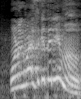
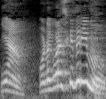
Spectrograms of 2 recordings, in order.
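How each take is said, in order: First: Insistent challenge. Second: Low, pointed "தெரியுமோ" question; challenging retort. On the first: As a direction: press the question harder, pitched up. Repeats the challenge more insistently. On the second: Woman challenging man on his reading, low retort. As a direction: throw the question back, pitched low. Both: Acted.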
